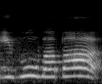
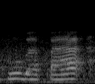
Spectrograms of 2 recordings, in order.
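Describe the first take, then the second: First: It is spoken loudly, almost shouted. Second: It is spoken quietly, at low volume. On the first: It sounds rude to the listeners. "kalau misalnya kita ngomong dengan nada, woi" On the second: People at the back cannot hear it. "kalau yang belakang nggak akan dengar"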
